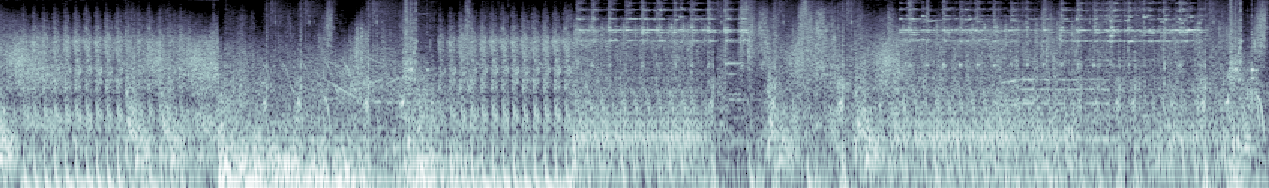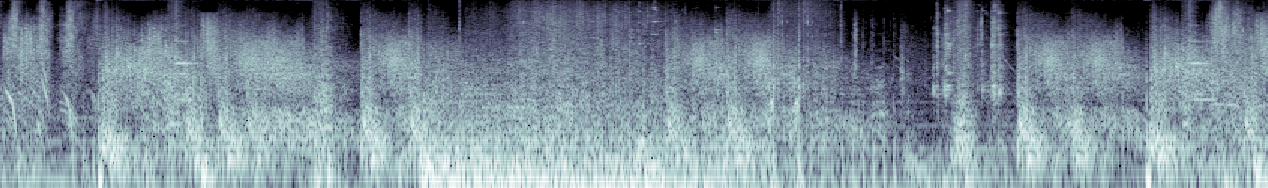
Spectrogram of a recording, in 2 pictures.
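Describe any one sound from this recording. Rifles fire in rapid, overlapping shots.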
